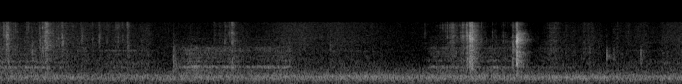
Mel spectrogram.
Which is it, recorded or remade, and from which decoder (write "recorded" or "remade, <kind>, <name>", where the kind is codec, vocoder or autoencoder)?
recorded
